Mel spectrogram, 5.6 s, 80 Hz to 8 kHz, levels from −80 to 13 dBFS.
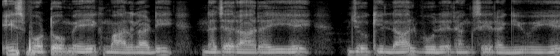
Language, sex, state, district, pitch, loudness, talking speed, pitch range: Hindi, male, Rajasthan, Jaipur, 120 Hz, -24 LUFS, 195 wpm, 115-125 Hz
